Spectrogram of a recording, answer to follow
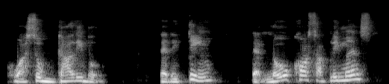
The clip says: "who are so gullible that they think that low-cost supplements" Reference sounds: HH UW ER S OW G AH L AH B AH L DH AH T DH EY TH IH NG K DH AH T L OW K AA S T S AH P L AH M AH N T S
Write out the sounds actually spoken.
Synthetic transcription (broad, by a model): HH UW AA S OW G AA L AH B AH L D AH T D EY T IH NG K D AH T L OW K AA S S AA P L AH M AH N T S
